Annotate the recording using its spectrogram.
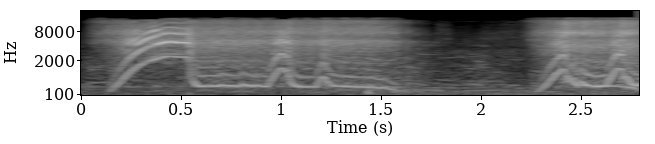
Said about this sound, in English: He points to a table where a 3D printer is working to build a tiny anvil and hammer. It's a desktop filament extrusion. It's a kind of 3D printing, additive manufacturing.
